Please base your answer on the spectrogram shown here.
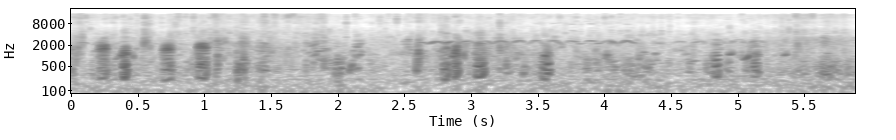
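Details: Lakeside ducks on Lough Neagh, Oxford Island, Ireland, surrounding a swan family, give a burst of short, clipped quacks, then a looser series of nasal calls as a long wavering whistle runs across the middle.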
